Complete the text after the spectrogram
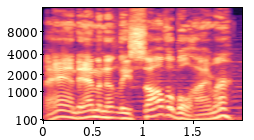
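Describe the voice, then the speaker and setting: Guy playing a cocky young genius inventor from a game, higher voice, bouncy delivery, faint music. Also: lively intonation, brisk, close to an everyday voice. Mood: confident, playful. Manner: confident, wry, quippy. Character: cocky, witty young male inventor hero. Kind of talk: game voice acting.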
